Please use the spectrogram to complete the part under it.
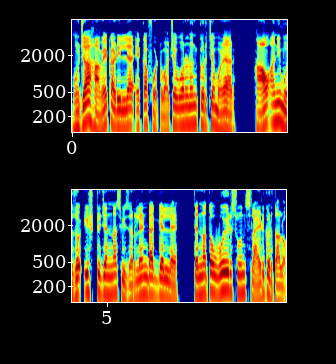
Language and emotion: Goan Konkani, neutral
